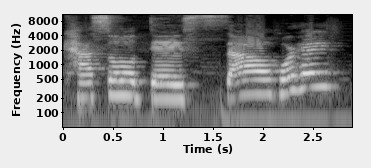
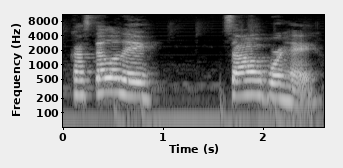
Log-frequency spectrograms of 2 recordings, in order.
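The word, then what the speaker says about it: Castelo de São Jorge: So number four is discovering castle de sa Jorge Castello de Sao Jorge is I think how you say it.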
